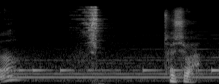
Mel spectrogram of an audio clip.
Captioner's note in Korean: 스-윽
